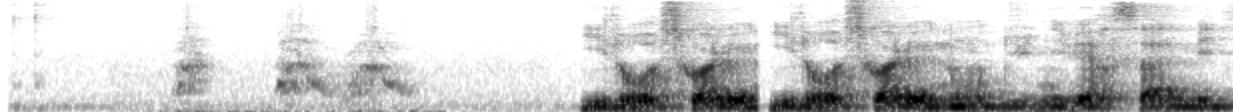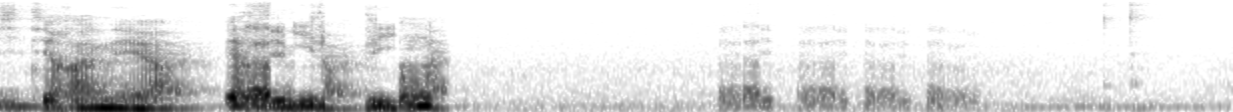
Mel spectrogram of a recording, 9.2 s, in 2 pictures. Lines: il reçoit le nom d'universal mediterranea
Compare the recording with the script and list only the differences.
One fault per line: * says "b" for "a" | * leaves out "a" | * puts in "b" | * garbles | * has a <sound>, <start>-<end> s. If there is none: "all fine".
* has a bark, 0.6-1.7 s
* puts in "il reçoit le"
* garbles
* has a laugh, 7.3-8.3 s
